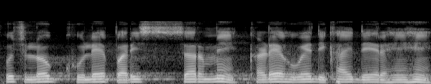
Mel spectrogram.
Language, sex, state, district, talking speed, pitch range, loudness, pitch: Hindi, male, Gujarat, Valsad, 155 wpm, 110-125 Hz, -16 LUFS, 120 Hz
